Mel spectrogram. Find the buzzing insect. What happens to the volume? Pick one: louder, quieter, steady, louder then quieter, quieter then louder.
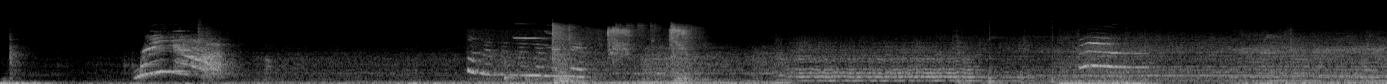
louder.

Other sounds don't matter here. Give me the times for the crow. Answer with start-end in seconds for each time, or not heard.
12.2-13.8.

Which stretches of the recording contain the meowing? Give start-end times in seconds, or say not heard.
1.3-2.2, 4.7-7.0, 9.5-11.5.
